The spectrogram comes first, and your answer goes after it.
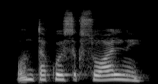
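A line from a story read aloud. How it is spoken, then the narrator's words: Sighing. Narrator (Russian): вздохнула Марина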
